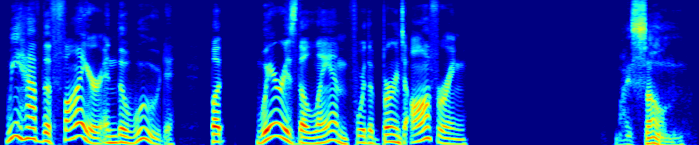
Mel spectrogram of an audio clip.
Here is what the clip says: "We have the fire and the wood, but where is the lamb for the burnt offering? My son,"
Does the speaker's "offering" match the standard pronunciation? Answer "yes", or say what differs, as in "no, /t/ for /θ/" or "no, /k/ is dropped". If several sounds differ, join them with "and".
yes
